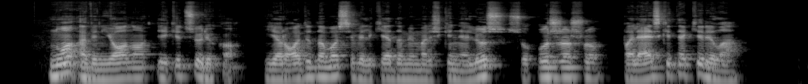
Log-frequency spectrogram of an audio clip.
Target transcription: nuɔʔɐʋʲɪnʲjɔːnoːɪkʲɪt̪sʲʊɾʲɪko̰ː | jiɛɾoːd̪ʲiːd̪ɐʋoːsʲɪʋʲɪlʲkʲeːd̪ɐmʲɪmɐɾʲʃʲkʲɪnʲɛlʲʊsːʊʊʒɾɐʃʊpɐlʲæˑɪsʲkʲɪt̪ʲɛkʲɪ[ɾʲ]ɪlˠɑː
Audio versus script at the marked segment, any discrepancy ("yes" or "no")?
no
